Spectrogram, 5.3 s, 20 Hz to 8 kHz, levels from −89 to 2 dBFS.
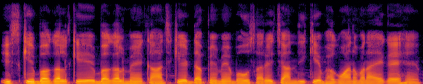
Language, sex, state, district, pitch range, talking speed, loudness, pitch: Hindi, male, Jharkhand, Ranchi, 130-140 Hz, 190 wpm, -18 LUFS, 135 Hz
